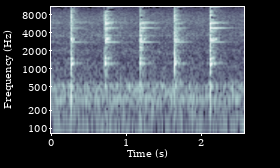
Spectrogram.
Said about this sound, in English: Back at the anvil, the scroll is taking shape. Knapp changes to a smaller hammer, the better to do the finer finishing work.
